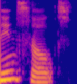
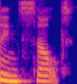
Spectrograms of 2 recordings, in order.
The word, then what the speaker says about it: insult: So, first example, she took it as an insult and then as a verb, please don't insult the staff. Does is that something you were clear on before or is this something newly presented? I I was I think I was doing it correctly, stressing on the right words, but not knowing that there was actually a rule behind it.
